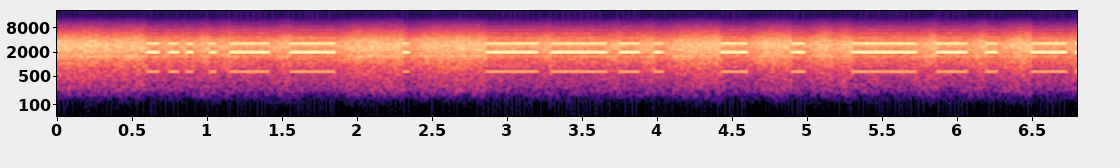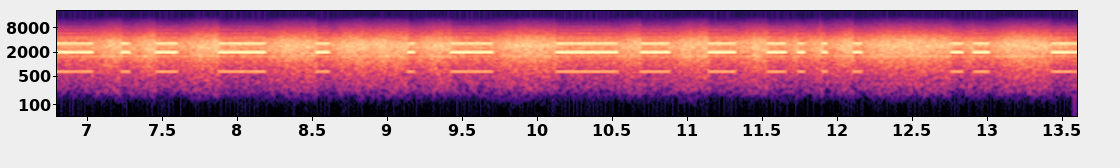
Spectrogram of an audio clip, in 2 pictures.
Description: Beeps of irregular length, with radio static. There is no code.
